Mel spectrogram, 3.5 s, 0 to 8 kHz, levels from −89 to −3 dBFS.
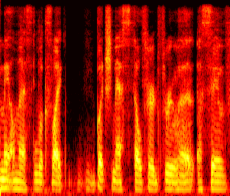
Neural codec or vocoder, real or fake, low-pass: codec, 32 kHz, 1.9 kbps, SNAC; fake; 7.2 kHz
